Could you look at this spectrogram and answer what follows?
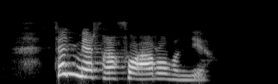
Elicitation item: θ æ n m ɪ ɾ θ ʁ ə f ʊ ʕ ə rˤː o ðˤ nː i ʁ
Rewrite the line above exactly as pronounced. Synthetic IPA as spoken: θ æ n m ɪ ɾ θ ʁ ə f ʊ ʕ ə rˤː o ðˤ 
